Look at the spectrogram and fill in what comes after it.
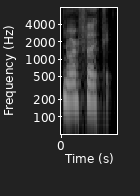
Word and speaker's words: Norfolk: True Grimlock said, "Though I have nothing to contribute to the film or book discussion, as I have not heard of either, I can confirm you pronounced Norfolk as it is said.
